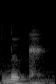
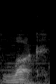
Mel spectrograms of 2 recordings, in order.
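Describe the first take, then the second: First: The vowel is long, like in 'Luke'. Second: The vowel is short, like in 'luck'. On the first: "people tell me it's pronounced Luke" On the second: "I've always pronounced this guy's name as Luck"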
